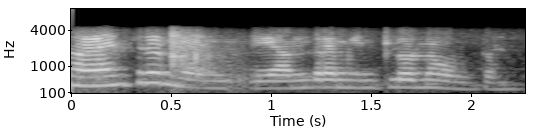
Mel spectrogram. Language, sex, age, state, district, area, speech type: Telugu, female, 45-60, Telangana, Nalgonda, urban, conversation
